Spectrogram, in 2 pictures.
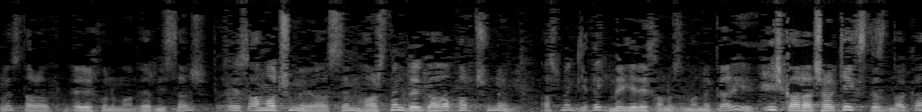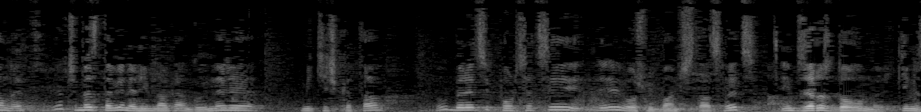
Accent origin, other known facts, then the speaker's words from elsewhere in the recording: Berdashen, Nagorno-Karabakh, Azerbaijan; also born or lived in Stepanakert; Ծնվել եմ Բերդաշենում, Մարտունու շրջանի։ Դպրոցը մինչև 4-րդ դասարանը գյուղում եմ եղել, այնուհետև Ստեփանակերտ։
